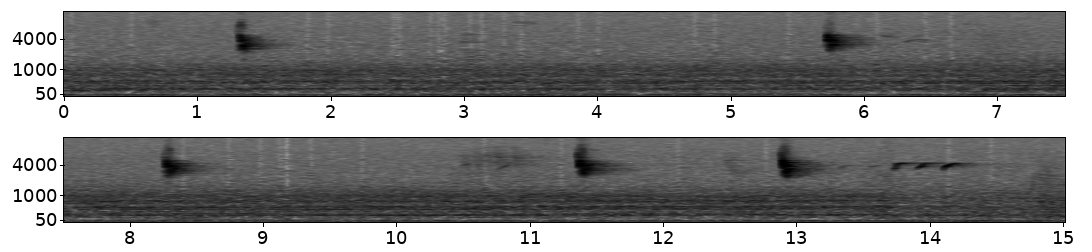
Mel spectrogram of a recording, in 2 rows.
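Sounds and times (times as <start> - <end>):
low background hum: 0.0 - 15.0
sparrow chirping: 1.3 - 1.7, 5.7 - 6.6, 8.2 - 8.7, 10.4 - 11.8, 12.4 - 14.6.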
